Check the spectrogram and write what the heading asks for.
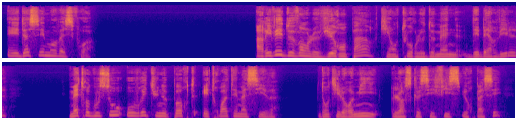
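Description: A man narrating an audiobook in a measured, even storytelling manner. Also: a little high, no room sound. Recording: dry close recording with faint music.

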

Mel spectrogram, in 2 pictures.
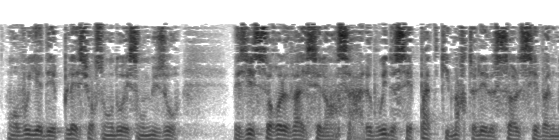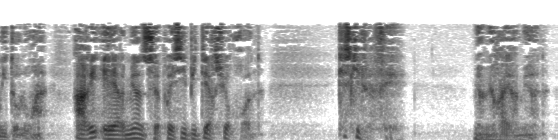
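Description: A man reading a fantasy novel aloud as audiobook narrator, telling it dramatically with hushed passages. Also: medium pitch. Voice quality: husky, gravelly. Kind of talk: scripted narration.

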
